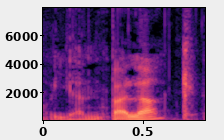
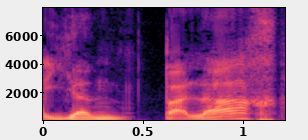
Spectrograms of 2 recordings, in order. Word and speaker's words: Jan Palach: Les Français disent souvent Jan Palach. On peut dire aussi Jan Palach, hein, pourquoi pas, comme on l'a fait dans la fiction. Il semble que la vraie prononciation, chimiquement pure, pour le coup, ce soit Jan Palach, avec ce re qui ressemble à la rota espagnole, ou au CH allemand, plutôt d'ailleurs le CH allemand, c'est plus proche.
